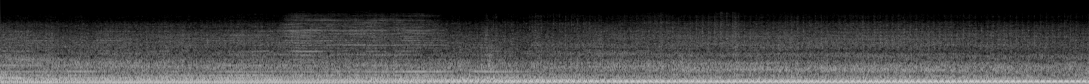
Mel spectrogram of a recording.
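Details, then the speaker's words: $300 Bobcat skid steer, cold with choke, on low throttle: low, lumpy idle with stumbling beat about three times a second, one cylinder seemingly missing; distributor reluctor needed but not found. Rough idle, suspected misfire. "We still need a reluctor for the distributor because it's running on three cylinder, but you're having issues trying to find one."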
